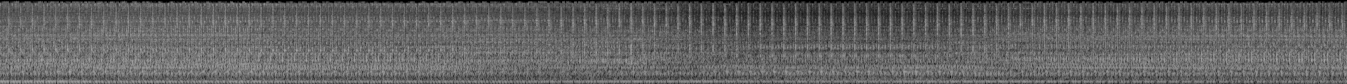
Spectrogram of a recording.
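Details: 2013 BMW 320i N20 engine running: sharp, fast ticking, roughly three per second, rides steadily over the engine; loud top-end ticking, cause not yet pinned down.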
